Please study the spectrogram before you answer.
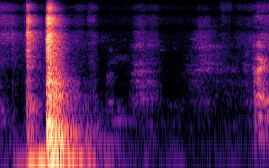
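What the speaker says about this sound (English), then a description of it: "Let me go ahead and close the door real quick" A door swinging shut with two quick, heavy thuds close by, then fading rattle and near silence, with a faint soft knock at the end, in a room with pedestal fans.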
